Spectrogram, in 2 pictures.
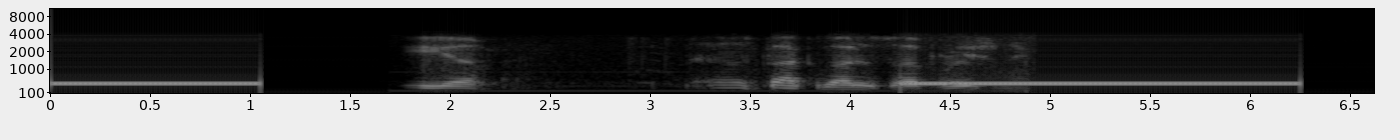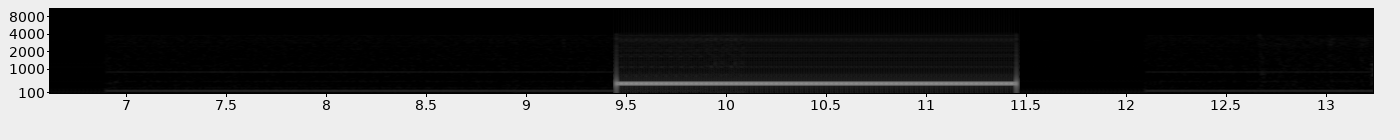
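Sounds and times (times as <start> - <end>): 
telephone tone while dialing a call: 0.0 - 1.1, 4.3 - 6.3, 9.4 - 11.5
speech: 3.6 - 5.0.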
